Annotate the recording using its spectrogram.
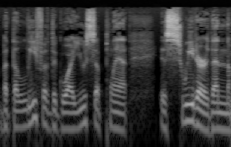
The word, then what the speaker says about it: guayusa: Some people who don't like mate might prefer something like guayusa, which is spelled G-U-A-Y-U-S-A. G-U-A-Y-U-S-A, guayusa, which is from Ecuador, despite the USA ending to it.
